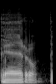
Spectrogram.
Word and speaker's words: perro: So you see the difference? – There's a difference. – There's a difference. – Pero and perro.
